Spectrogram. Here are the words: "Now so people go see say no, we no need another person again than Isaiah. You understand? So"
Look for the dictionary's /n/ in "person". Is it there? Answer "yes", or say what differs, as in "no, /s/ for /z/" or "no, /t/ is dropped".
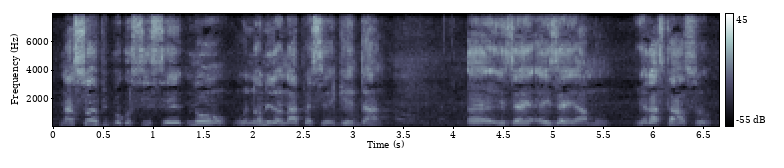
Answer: no, /n/ is dropped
